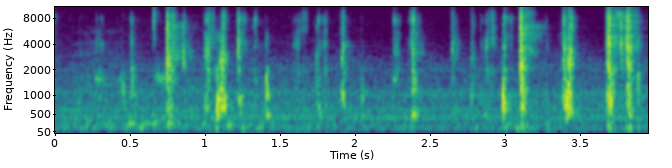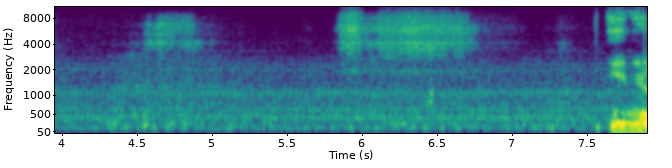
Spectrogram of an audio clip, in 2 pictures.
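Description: Password typed on a computer keyboard while logging into a VMware virtual machine, a quick irregular run of close, crisp key clicks followed by a few softer sounds and a quiet breath.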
